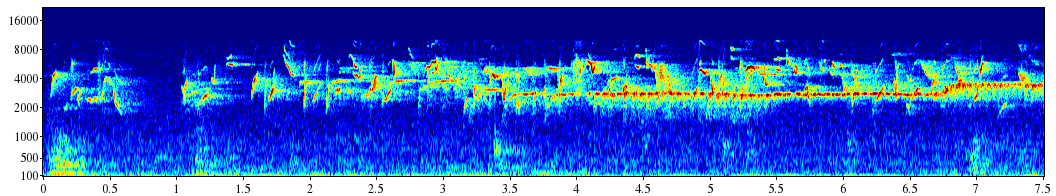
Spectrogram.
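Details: White-bearded European goldfinch delivering lively song: quick chirps and tinkling notes that build into a continuous twittering stream with buzzy, rattling phrases, growing louder toward the end over a faint low hum.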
